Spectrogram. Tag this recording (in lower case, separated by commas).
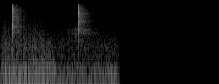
clock, mechanisms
